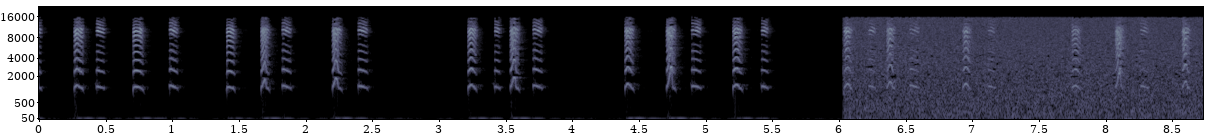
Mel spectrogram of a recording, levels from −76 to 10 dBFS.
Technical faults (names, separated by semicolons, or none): low bit depth with dither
